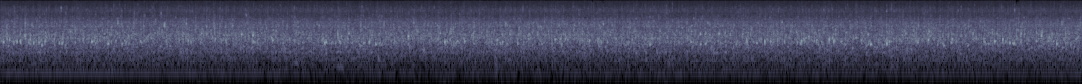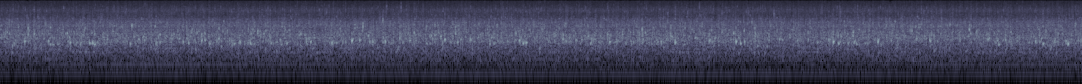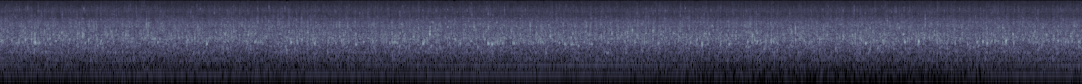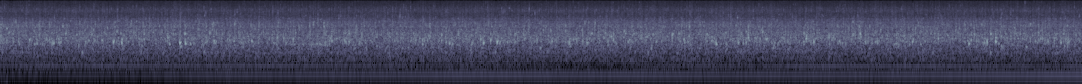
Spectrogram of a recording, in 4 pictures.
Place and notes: Aik Beck, Penrith, UK - Aik Beck water fall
